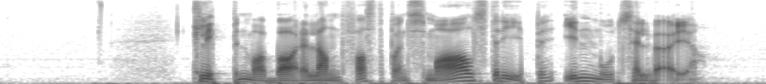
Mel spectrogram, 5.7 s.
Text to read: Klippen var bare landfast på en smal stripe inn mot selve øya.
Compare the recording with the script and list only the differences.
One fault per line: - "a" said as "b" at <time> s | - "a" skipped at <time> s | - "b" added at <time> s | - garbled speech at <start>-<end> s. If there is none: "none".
none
